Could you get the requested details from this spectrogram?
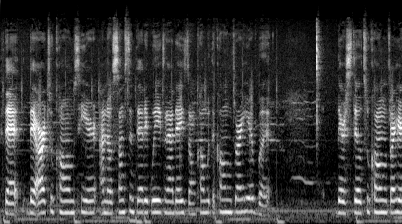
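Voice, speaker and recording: An American beauty vlogger with a mid-range voice reviews a product on camera in a casual, slangy, emphatic way. Braces give her speech a slight lisp.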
